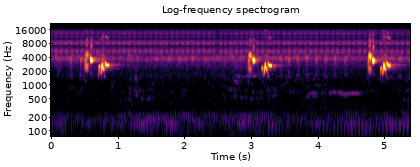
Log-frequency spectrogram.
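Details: Sooty-headed bulbul call for attracting other bulbuls, a short two-note whistled phrase stepping down in pitch, repeated three times about two seconds apart over a low steady hum.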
